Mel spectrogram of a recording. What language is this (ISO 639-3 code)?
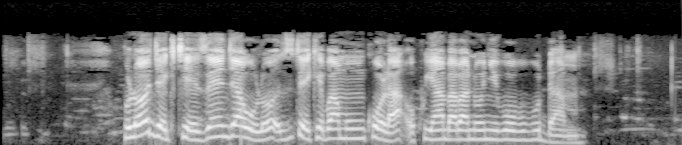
lug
